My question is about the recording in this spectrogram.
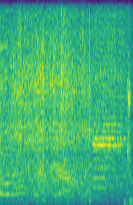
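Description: Street ambience of road traffic and a crowd: a steady hiss of vehicles with indistinct voices underneath.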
